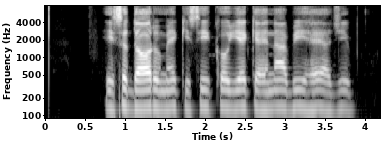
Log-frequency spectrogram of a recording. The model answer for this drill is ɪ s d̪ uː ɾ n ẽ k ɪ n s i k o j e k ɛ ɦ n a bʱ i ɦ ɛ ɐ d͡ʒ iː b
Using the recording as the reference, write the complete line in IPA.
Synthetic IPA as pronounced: ɪ s d̪ ɔː ɾ m ẽ k ɪ s i k o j e k ɛ ɦ n a bʱ i ɦ ɛ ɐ d͡ʒ iː b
